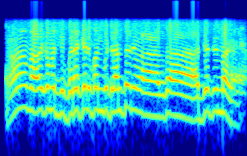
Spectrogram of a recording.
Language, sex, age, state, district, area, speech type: Kannada, male, 45-60, Karnataka, Bellary, rural, conversation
